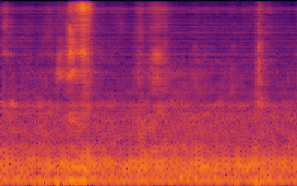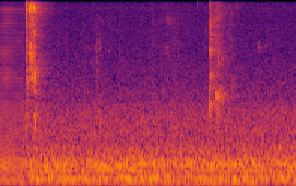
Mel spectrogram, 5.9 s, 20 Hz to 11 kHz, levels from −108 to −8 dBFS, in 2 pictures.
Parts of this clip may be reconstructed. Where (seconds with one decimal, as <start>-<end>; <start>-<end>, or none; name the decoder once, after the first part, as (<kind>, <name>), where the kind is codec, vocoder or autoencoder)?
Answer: 0.0-3.2 (vocoder, Vocos)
